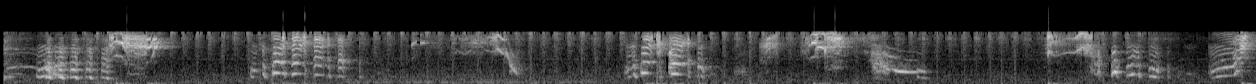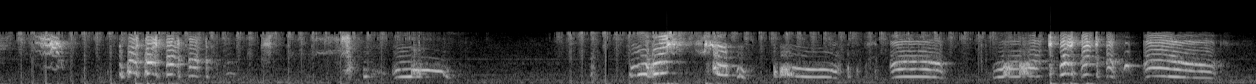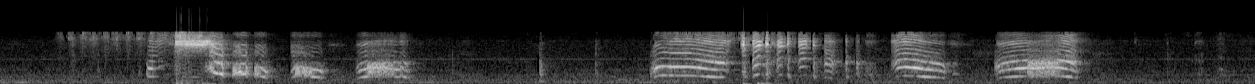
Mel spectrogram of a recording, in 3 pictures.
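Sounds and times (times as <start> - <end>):
baby laughing: 0.1 - 1.8, 2.4 - 5.3, 6.2 - 9.4, 10.4 - 17.2, 18.8 - 24.8, 26.6 - 29.3, 31.7 - 36.0.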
